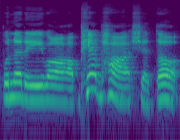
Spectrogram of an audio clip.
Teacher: ಪುನರೇವಾಭ್ಯ ಮಹಾಪ್ರಾಣ, ಭ್ಯಾನು ಮಹಾಪ್ರಾಣ, ಭಾನು ಮಹಾಪ್ರಾಣ, ಒತ್ತಿ ಎರಡು ಒಟ್ಟಿಗೆ ಒತ್ತಿ ಹೇಳ್ಬೇಕು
